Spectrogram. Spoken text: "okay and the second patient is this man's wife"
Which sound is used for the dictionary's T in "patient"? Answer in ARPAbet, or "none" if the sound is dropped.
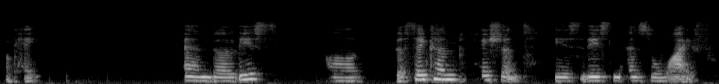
T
